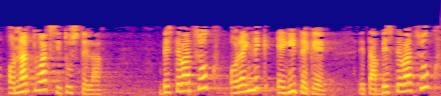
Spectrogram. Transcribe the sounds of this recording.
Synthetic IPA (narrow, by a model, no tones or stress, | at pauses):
o̞naɾt̪uaksit̪ust̪e̞la | be̞st̪e̞β̞at͡suko̞ɾajnd̪ike̞ɣ̞it̪e̞ke̞ː | t̪aβe̞st̪e̞β̞at͡suk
